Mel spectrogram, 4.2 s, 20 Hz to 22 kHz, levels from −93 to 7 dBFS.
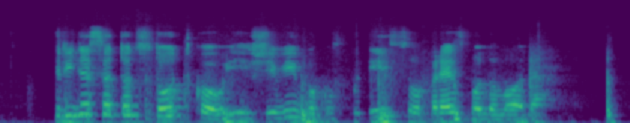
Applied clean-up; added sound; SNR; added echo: neural mask model RNNoise.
